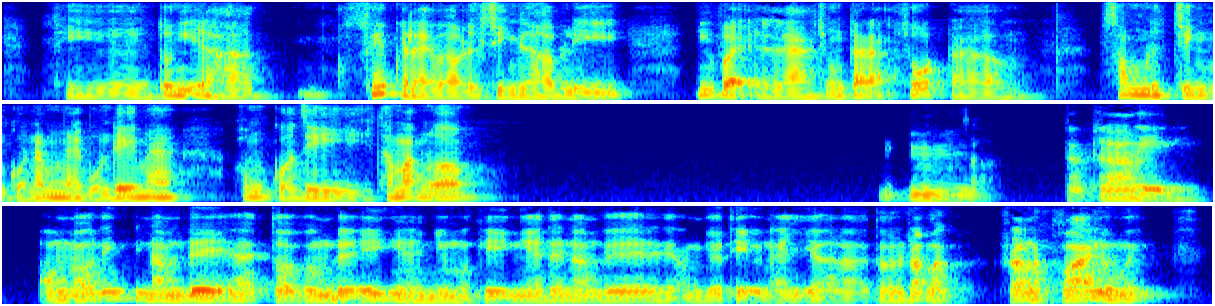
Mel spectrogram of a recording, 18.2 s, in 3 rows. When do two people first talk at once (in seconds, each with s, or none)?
none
